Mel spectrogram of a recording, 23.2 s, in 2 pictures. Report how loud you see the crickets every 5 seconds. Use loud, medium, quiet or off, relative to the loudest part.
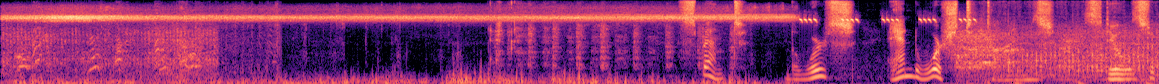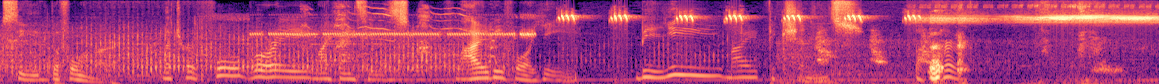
quiet, quiet, quiet, medium, loud.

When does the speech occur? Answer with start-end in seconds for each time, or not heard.
6.8-17.4, 17.9-21.2.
